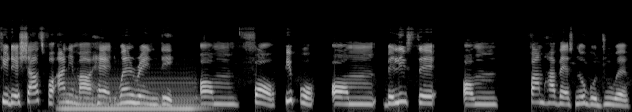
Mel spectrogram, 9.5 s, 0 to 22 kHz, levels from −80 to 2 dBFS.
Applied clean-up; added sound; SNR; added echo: none; Bowed string instrument; 5 dB; none.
